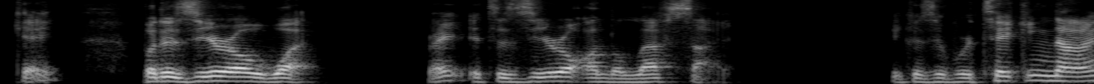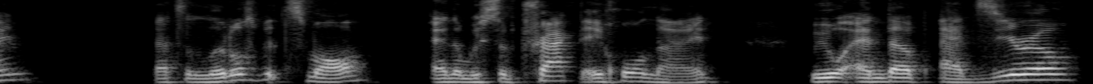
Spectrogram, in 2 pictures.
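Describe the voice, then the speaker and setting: A congested, sniffling man teaching a casual math lesson at a board, upbeat and chatty, often checking in with "okay" and "right?". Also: mid-range voice.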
